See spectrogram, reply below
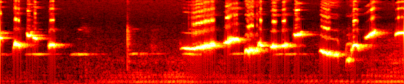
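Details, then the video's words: Shama lure song with varied content, used to prompt other white-rumped shamas to sing back: a few sharp whistles and a thin sustained tone, a quiet gap, then a fluent string of rich rising and falling whistled notes. "MURAI BATU jadi ikutan NYAUT GACOR BONGKAR MATERI ISIAN ¦ PANCINGAN MURAI ¦ SHAMA BIRD"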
